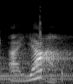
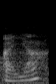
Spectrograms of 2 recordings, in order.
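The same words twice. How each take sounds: First: It is said strongly and loudly. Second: It is said softly and gently.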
